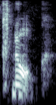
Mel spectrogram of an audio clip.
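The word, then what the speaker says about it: cnoc: think it'd be pronounced nyok or an noc um like knock natural which is the hill of the hostages um but i think the gaelic pronunciation technically is knock um mila ben tor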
